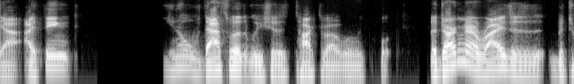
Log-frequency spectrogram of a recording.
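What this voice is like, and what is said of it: Usual voice. Nothing is said of it.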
